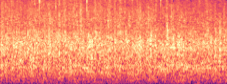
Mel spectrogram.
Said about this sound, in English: Yeah. He's getting claps though. Hey.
